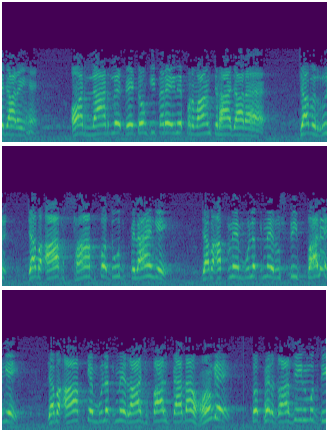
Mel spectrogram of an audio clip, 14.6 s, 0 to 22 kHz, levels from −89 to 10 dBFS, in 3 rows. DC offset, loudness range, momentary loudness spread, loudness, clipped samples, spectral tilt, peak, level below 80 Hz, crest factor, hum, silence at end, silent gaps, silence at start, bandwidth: under 0.1%; 2 LU; 9 LU; -17 LUFS; under 0.1%; -1.5 dB/octave; -4 dBFS; -48 dBFS; 14 dB; 50 Hz at -50 dBFS; 0 s; none; 0 s; 5.6 kHz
